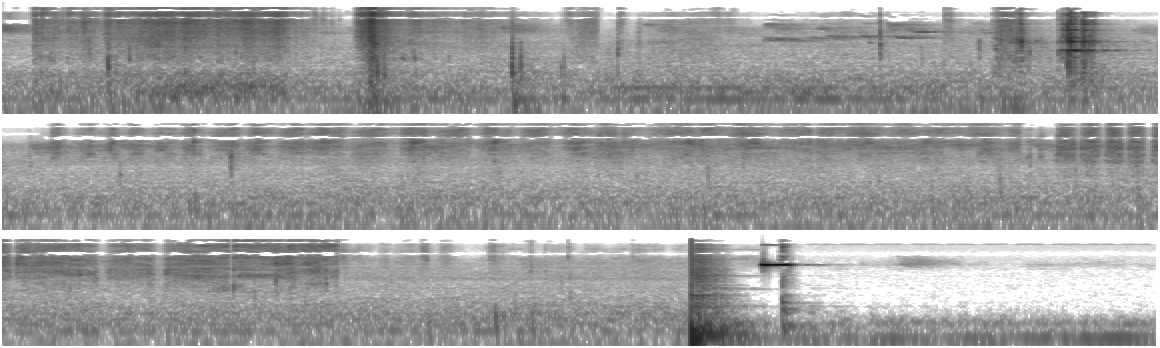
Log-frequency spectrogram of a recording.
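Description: Cling-film crinkling as it is handled, then a long spell of steady rubbing as a tissue-wrapped stick wipes a bare metal compact pan, with a sharp metallic clink about a third of the way in. Near the end come two loud thumps, the second with a short high ring.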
